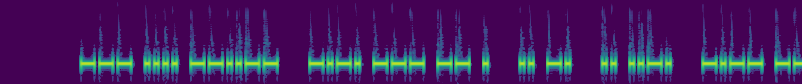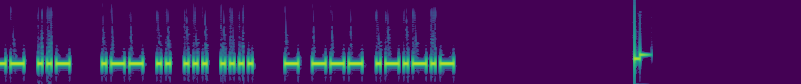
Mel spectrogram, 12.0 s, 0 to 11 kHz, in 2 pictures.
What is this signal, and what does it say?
Morse code, heard as a keyed tone, about 35 wpm, 700 Hz. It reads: OH, COME IN IF YOU WISH TO.
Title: Sentences from Top 1600 Words 35wpm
